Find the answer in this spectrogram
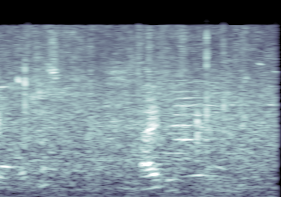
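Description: Faint voices of people talking in the background over low ambient noise, a little louder about a second in.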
